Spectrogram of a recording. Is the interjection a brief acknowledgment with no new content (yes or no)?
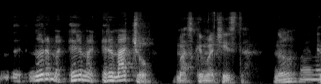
yes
